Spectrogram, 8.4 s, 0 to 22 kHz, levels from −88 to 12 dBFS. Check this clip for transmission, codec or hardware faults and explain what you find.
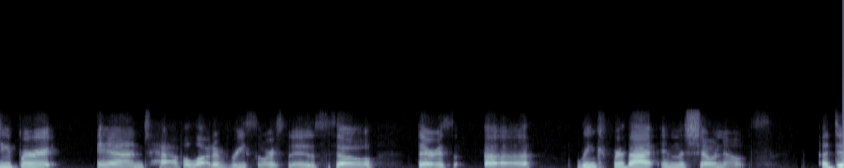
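No transmission, codec or hardware faults turn up in the speech, which carries only the light coding character of the AMR wideband (HD Voice) path, consistent with its 12.65 kbit/s mode, where the band up to 6.4 kHz is modelled and the top to 7 kHz is filled with shaped noise.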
